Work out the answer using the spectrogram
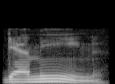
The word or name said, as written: gamine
